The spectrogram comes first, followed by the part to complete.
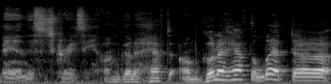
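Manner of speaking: grumbling, mumbling to himself. Voicing a ranger muttering to himself after locking the door: muttering to himself. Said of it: "you can hear him kinda muttering to himself".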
